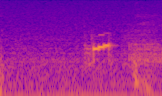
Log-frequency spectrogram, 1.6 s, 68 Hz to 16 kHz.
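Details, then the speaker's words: President Taylor FCC 40-channel AM CB radio, roger beep turned on: short chirp of a few quick upward-stepping tones at end of transmission; roger beep working normally. "yep that's the Roger beep"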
